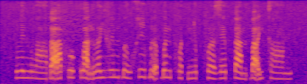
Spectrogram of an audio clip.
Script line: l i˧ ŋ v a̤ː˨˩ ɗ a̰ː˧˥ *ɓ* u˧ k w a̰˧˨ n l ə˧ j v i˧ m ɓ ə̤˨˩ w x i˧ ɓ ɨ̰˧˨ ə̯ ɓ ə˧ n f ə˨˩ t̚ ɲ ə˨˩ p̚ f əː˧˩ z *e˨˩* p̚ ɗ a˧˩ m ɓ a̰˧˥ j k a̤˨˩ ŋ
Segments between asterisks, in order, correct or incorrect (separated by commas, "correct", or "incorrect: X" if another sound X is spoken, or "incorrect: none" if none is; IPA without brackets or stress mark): incorrect: f, correct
